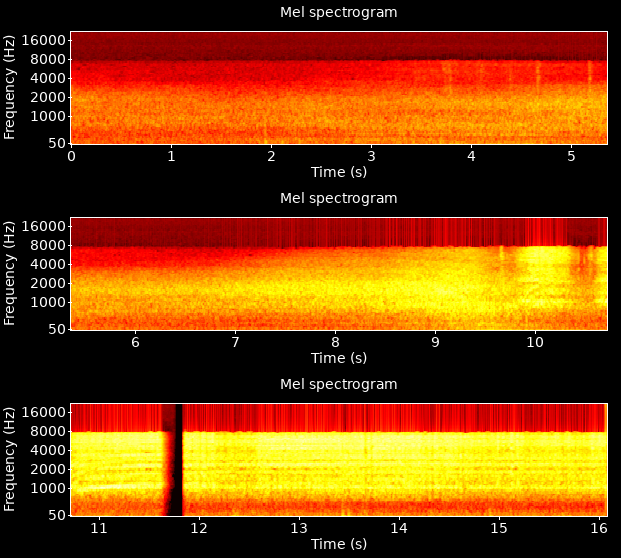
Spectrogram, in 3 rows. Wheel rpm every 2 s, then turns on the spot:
0, 0, 0, 0, 0, 60, 160, 160.
none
